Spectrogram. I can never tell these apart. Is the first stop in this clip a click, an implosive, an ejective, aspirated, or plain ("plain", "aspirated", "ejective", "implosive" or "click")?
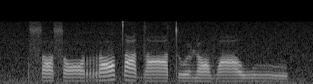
plain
